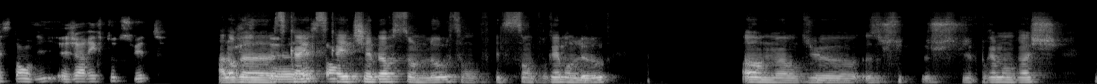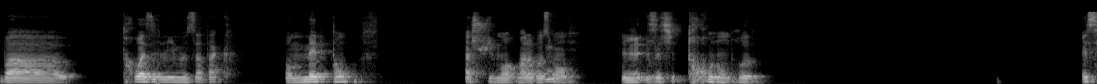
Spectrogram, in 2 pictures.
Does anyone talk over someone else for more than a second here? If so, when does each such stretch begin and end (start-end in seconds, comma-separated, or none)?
2.3-3.6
